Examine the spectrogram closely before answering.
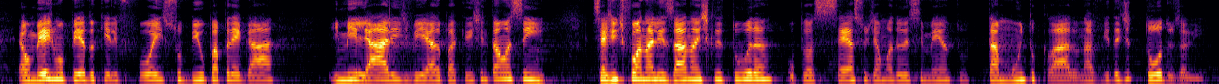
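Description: A man's high, raised and projected voice, bright and sharp in tone, at a moderate pace with fairly even intonation. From Brazil. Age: 20s. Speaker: church member, construction worker; pastor, panel member. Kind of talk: religious discussion. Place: studio. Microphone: handheld.

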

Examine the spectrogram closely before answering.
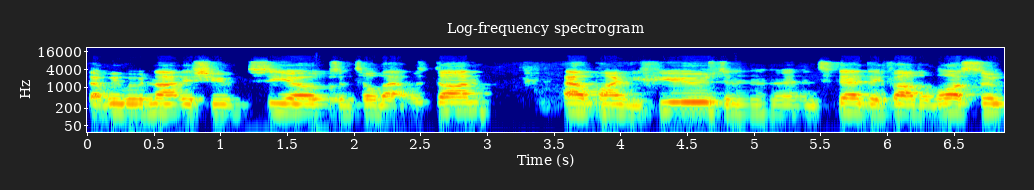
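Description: A man's flat, monotone voice at a moderate pace against a quiet background. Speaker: official at a council meeting. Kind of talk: formal report at a public meeting. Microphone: video call.

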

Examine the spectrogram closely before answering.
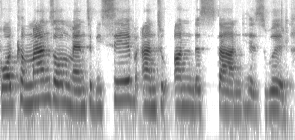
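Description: Fairly slow pace and ordinary pitch variation from an ordinary speaking voice. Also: woman. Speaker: pastor. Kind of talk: sermon, Bible teaching. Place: home room. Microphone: webcam.

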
